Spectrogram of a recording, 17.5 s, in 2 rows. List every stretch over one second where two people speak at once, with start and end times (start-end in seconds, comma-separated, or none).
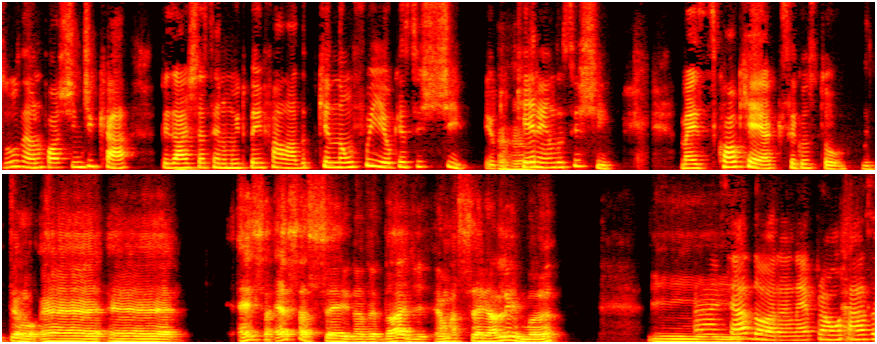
none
